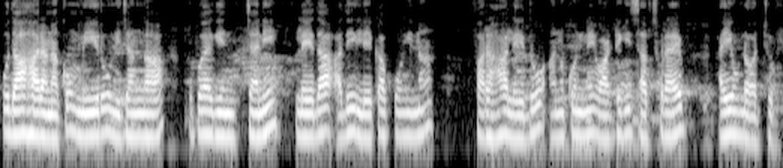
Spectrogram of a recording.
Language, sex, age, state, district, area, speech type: Telugu, male, 18-30, Telangana, Nalgonda, urban, read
